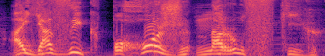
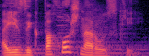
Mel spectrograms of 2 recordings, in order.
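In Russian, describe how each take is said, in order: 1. Фраза произнесена странно, с искажённым произношением. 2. Фраза произнесена стандартным русским произношением. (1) "А могу произнести ее по-другому" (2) "Я произнес его по-русски"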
